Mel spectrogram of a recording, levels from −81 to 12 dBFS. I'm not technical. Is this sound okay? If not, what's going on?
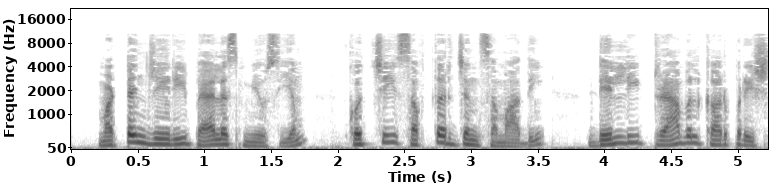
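No. The speech sounds hissy and grainy from start to finish. Nothing is heard above about 10.5 kHz, so the top end is missing. This is likely Vorbis compression set too low, which swaps fine treble detail for noise.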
